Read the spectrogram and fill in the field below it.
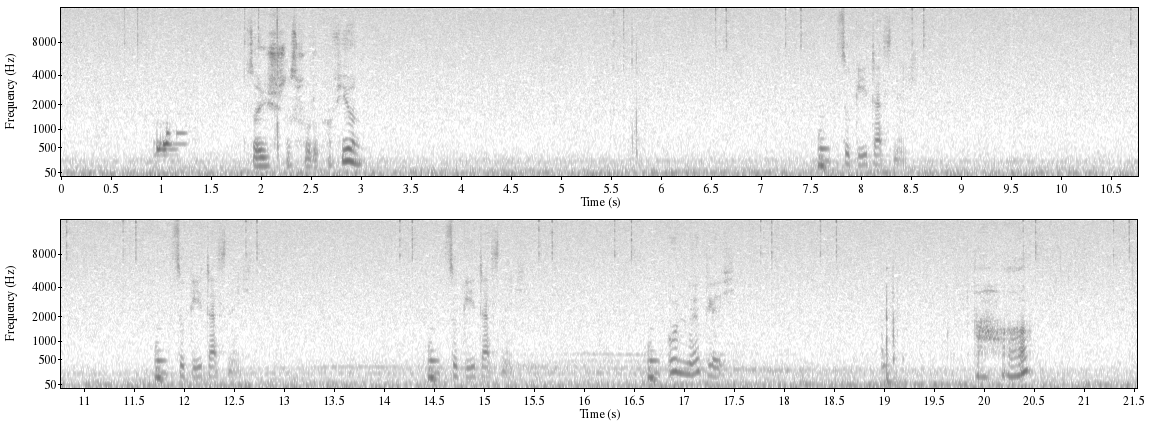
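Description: Short game sound effects chime and click now and then.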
